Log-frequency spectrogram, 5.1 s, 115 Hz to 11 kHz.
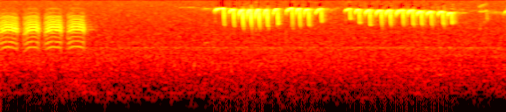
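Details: Chickadee alarming at a goshawk nearby, on a farm in February 2021. A few buzzy dee notes at the start, then two fast runs of thin, very high, ticking notes, about a dozen in each run.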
